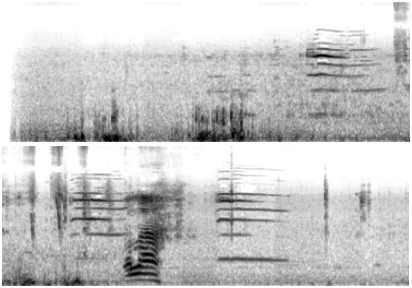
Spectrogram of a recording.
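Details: Street cats in Saudi Arabia look up at a passer-by, asking for food; a man talks at first, then several high, harmonic meows follow in quick succession, one sliding sharply downward.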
